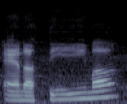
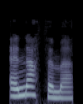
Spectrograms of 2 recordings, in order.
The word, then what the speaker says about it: anathema: same as you but the accent is on the second syllable and nathama so anathema and now and and wait my brain just broke I'm just now I have to look it up anathema anathema okay all right all right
